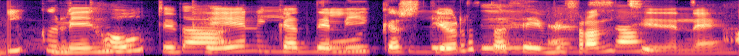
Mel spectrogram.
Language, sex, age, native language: Icelandic, female, 13, Icelandic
